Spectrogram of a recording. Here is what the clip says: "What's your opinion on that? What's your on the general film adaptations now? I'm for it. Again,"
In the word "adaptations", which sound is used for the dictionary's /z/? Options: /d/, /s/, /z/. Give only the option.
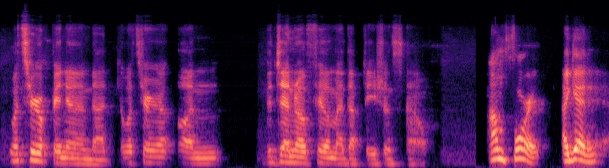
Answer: /s/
